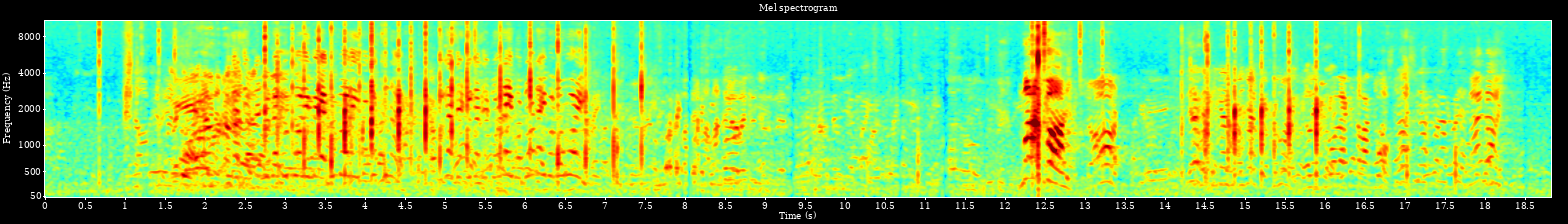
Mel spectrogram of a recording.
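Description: Hockey sticks clack against a ball on a hard surface.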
